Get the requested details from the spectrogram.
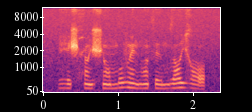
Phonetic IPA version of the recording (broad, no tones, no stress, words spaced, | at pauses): ɦeʃħɔ̃ʒʃɔ̃m oβɛ̃ɡɔ̃θɨm ðɔi̯ɣɔ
